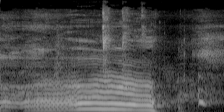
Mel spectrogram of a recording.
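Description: A person's long, drawn-out voiced sound in a play-growl or animal-imitation manner, held for about a second and a half. Its pitch rises slightly, then drops off sharply at the end.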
